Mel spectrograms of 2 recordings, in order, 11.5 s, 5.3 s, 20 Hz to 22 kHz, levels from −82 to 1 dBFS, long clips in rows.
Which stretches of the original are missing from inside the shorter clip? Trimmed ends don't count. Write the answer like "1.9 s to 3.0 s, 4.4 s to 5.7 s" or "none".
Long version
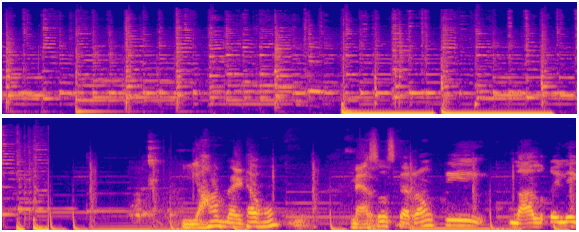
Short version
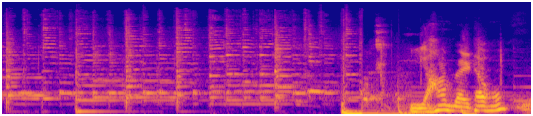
3.5 s to 7.0 s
